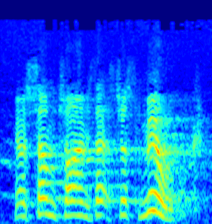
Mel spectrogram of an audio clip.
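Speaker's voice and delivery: ordinary talk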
